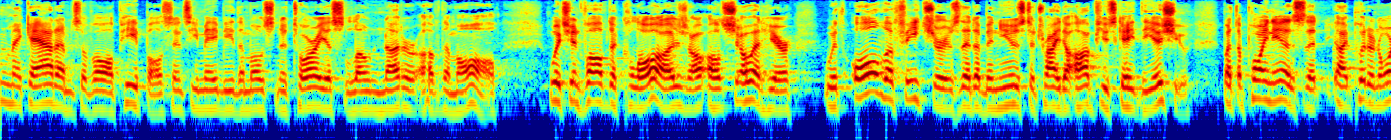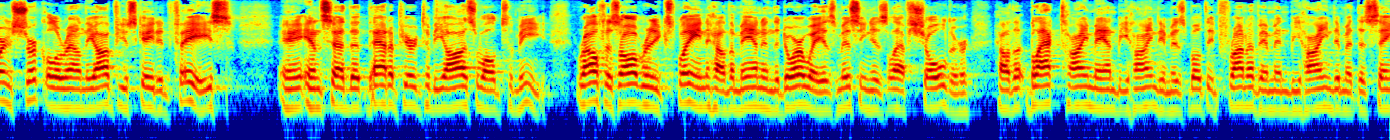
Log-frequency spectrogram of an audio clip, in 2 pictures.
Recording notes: Keynote presentation at the JFK 50th Commemoration hosted by the Oswald Innocence Project.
